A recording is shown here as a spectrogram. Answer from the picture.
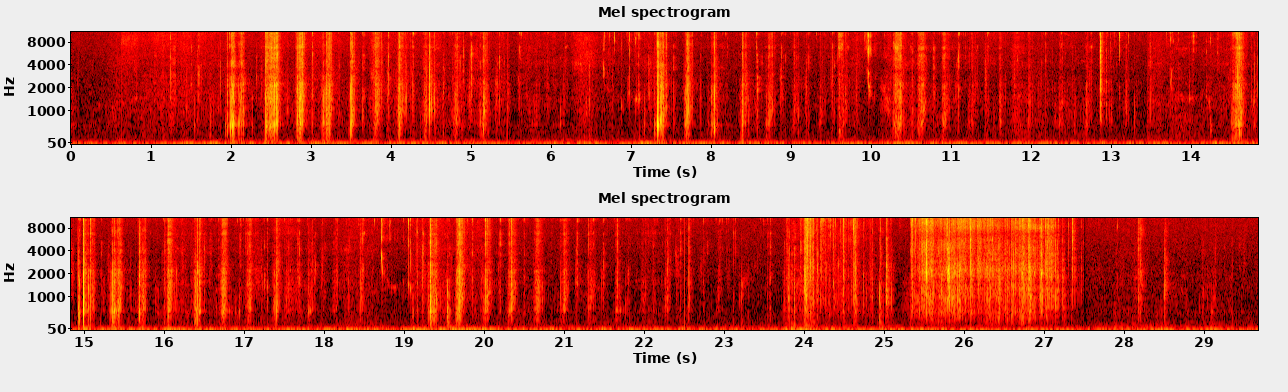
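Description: Close crunching and chewing of HBAF garlic-bread almonds and crispy mini baguette crackers, in bites every few seconds. A rustle lasting about two seconds comes near the end.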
